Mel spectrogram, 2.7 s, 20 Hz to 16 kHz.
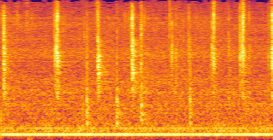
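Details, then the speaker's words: Chevy 350 / 5.7L high-performance engine with aftermarket camshaft, crank rocked by hand: sharp irregular light clacks over a steady hum from a slack, badly stretched timing chain slapping. "That's chain slap. See that? Sloppy chain. See that? Sloppy chain."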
